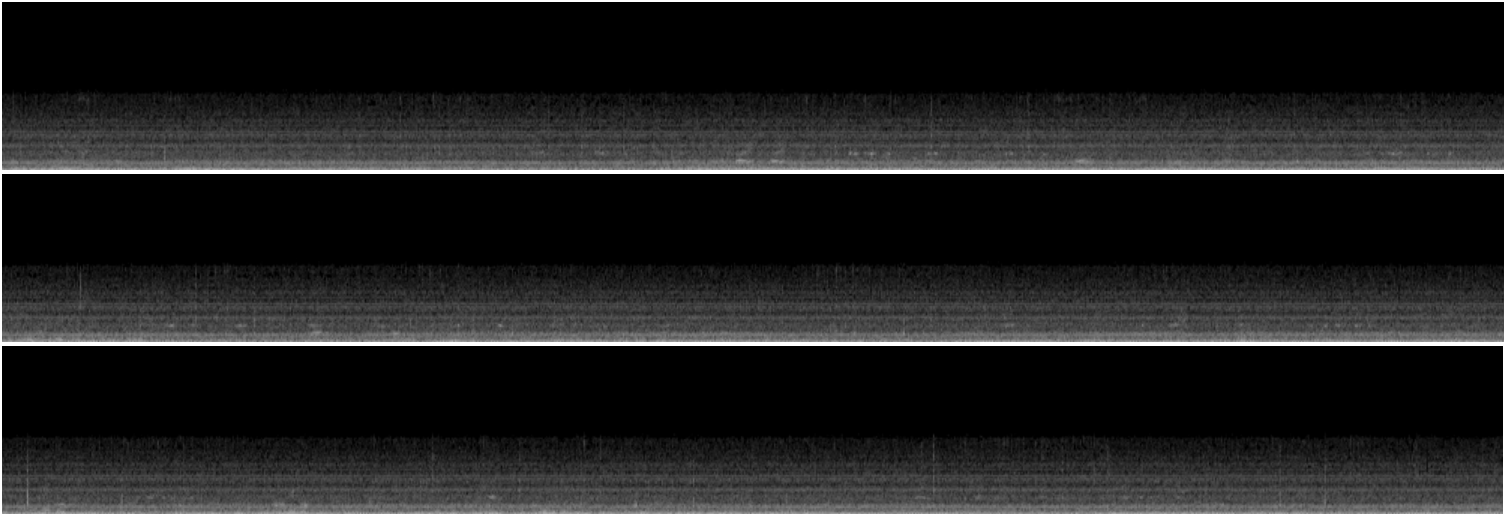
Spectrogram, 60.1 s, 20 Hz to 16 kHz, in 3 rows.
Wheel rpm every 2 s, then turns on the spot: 0, 0, 0, 0, 0, 0, 0, 0, 0, 0, 0, 0, 0, 0, 0, 0, 0, 0, 0, 0, 0, 0, 0, 0, 0, 0, 0, 0, 0, 0.
none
